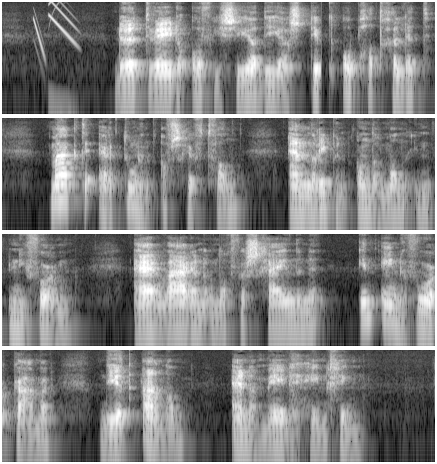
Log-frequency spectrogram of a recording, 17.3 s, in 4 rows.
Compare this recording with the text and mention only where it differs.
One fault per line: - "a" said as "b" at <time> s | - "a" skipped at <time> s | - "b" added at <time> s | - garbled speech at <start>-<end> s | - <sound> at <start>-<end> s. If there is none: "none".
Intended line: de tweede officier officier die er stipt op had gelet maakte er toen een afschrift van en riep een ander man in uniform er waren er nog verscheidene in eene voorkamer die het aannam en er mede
- chirp at 0.3-0.8 s
- "officier" skipped at 2.6 s
- dropout at 3.2-3.3 s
